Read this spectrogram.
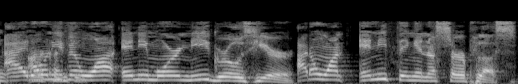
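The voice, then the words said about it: Toronto accent. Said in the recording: “he's got that fucking Toronto accent there”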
